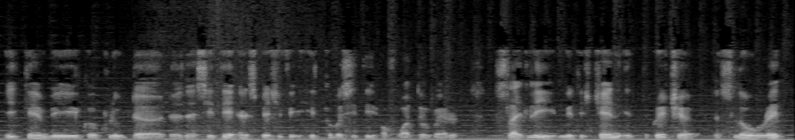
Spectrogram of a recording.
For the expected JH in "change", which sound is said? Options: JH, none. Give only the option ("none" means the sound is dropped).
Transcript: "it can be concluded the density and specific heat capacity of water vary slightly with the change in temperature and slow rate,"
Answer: none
